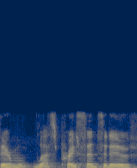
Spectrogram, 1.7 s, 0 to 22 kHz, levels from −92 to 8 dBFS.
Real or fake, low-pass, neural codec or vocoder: real; 7.2 kHz; none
